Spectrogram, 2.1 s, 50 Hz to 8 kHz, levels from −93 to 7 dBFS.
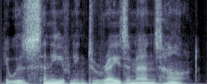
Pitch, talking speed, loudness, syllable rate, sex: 110 Hz, 260 wpm, -15 LUFS, 6.2 syllables/s, male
